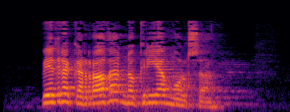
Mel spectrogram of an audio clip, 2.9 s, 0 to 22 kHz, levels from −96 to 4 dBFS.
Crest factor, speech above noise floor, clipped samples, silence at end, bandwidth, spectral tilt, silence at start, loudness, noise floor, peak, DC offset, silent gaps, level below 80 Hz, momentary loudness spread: 20 dB; 40 dB; under 0.1%; 0.65 s; 11.5 kHz; -3 dB/octave; 0.45 s; -21 LUFS; -62 dBFS; -4 dBFS; under 0.1%; none; -66 dBFS; 12 LU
